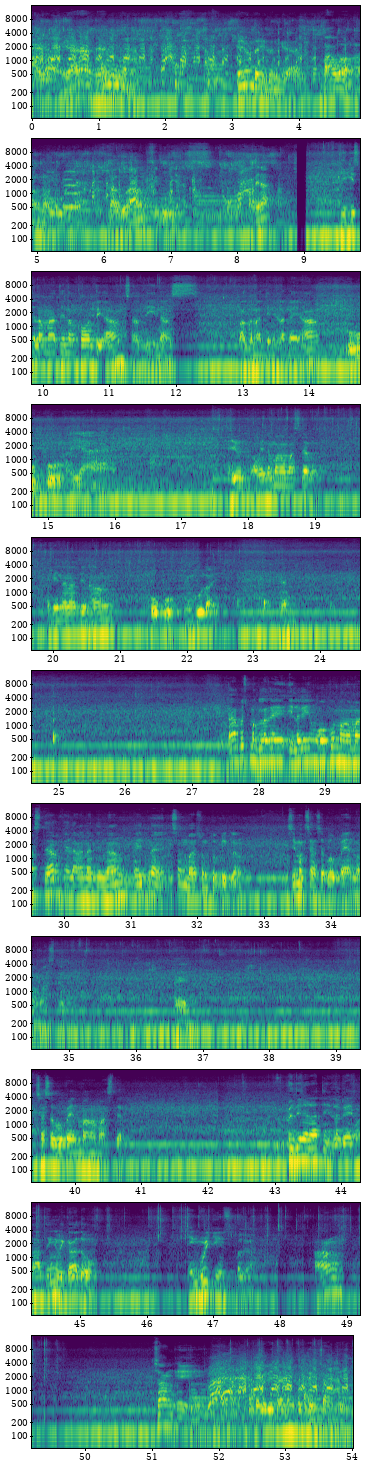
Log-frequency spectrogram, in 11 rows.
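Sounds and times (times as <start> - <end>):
high whine: 0.0 - 43.9, 49.7 - 54.0
low mechanical motor hum: 0.0 - 54.0.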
